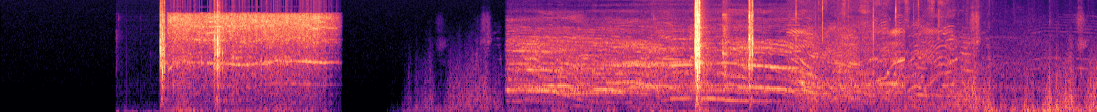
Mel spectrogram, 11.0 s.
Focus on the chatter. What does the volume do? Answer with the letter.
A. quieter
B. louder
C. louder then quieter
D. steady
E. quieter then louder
A.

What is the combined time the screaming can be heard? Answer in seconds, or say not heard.
2 s.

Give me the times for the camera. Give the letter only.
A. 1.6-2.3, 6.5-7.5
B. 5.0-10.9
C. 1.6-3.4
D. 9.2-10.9
A.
